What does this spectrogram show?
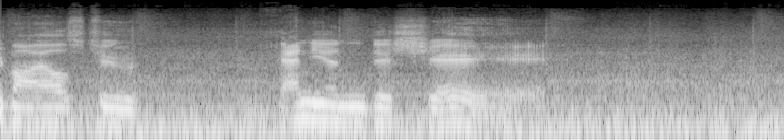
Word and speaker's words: Chelly: miles to Canyon de Chelly. It looks like Chelly, but I've heard it pronounced de Chelly. Maybe I should pronounce it Canyon de Chelly. Oh, piss off every French Canadian or Frenchman around.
